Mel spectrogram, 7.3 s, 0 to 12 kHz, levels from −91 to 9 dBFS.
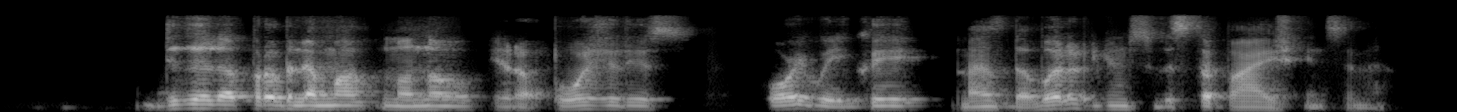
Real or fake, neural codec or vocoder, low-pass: fake; codec, 16 kHz, 1 kbps, X-Codec, HuBERT features, trained on balanced general audio; 7.2 kHz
